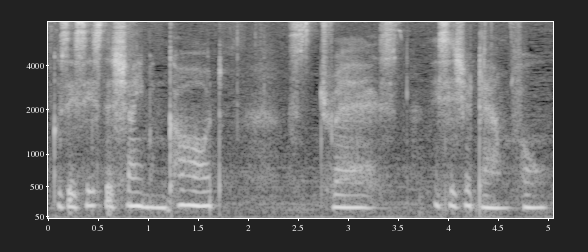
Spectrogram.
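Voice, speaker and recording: A woman with a croaky, breathy voice, often close to a whisper, giving an intimate, informal tarot reading to viewers with gentle, chatty asides and a slightly low-energy delivery. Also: level tone, takes it slowly, a little hiss or hum. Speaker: tarot card reader and channel host.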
